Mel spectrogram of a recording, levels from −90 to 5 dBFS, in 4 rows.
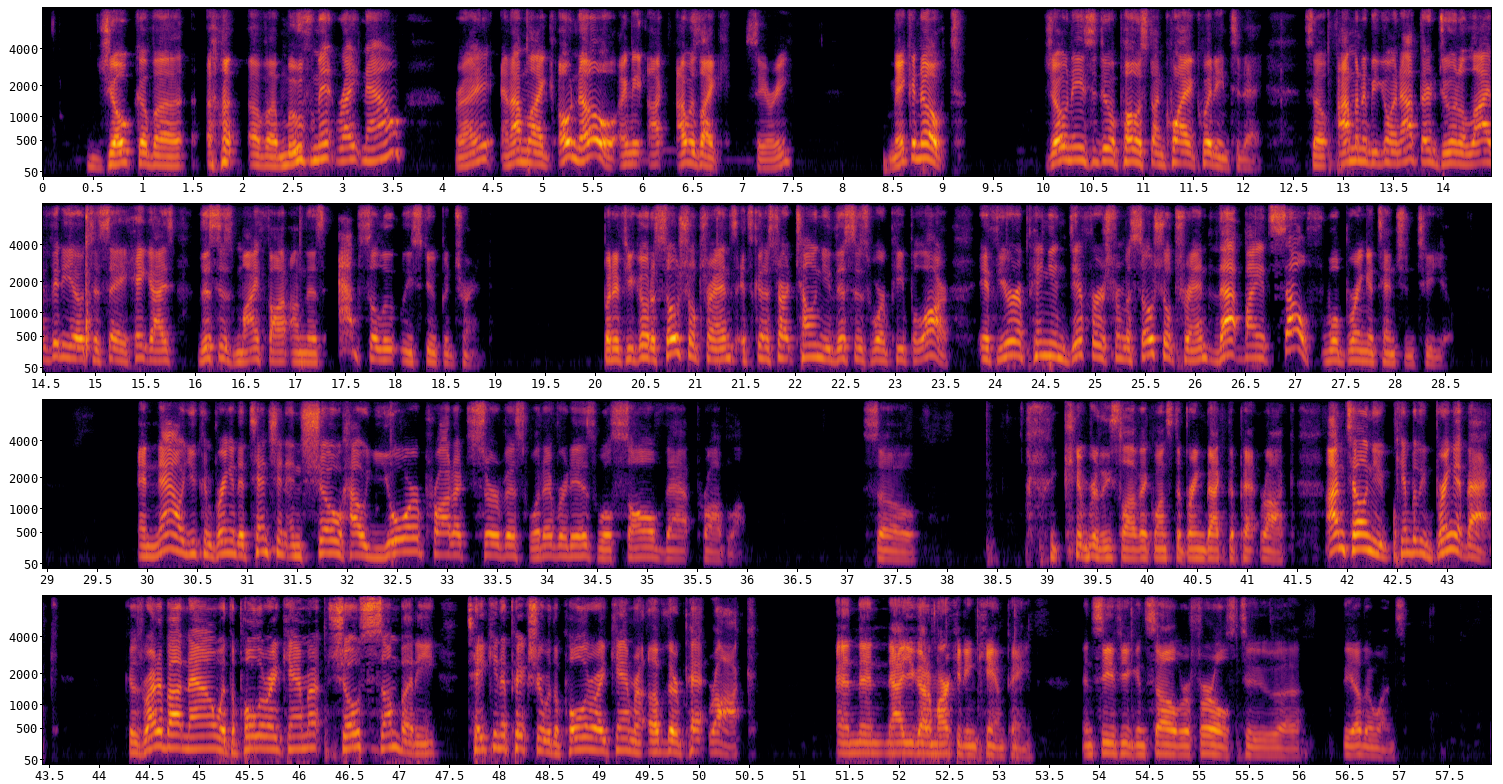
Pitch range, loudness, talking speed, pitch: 125-180 Hz, -22 LUFS, 175 wpm, 155 Hz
